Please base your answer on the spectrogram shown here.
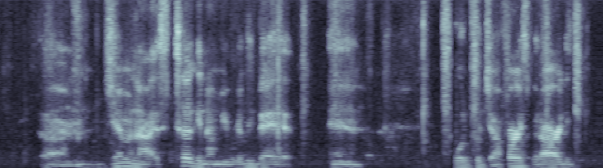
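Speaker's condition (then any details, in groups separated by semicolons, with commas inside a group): No condition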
